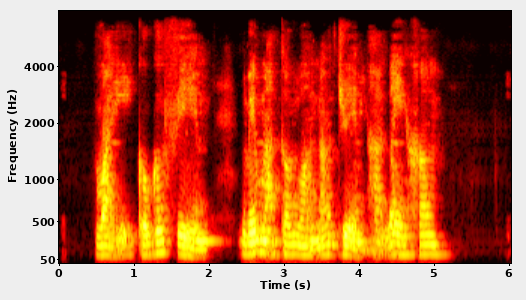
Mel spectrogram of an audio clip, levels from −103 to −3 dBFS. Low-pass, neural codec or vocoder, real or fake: 7.2 kHz; codec, 24 kHz, 0.9 kbps, WavTokenizer, medium music audio release; fake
